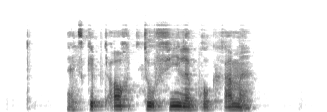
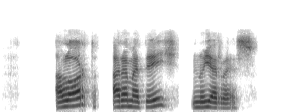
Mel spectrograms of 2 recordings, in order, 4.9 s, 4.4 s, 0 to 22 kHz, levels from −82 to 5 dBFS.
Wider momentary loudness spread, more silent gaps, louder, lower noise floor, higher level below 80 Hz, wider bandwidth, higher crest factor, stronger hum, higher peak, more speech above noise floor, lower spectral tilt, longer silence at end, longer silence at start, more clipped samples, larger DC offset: about the same, 12 LU vs 13 LU; neither; about the same, -18 LUFS vs -17 LUFS; second, -79 dBFS vs -84 dBFS; first, -62 dBFS vs -68 dBFS; first, 9.4 kHz vs 7.6 kHz; about the same, 18 dB vs 16 dB; neither; about the same, -2 dBFS vs -2 dBFS; second, 61 dB vs 67 dB; about the same, -4.5 dB/octave vs -5 dB/octave; first, 1.15 s vs 0.65 s; first, 1 s vs 0.85 s; neither; neither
